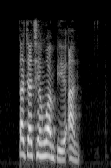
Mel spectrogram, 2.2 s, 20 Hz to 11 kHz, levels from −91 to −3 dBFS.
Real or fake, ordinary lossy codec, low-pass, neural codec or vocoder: real; Opus, 64 kbps; 7.2 kHz; none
